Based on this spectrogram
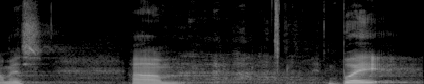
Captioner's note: audience laughing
